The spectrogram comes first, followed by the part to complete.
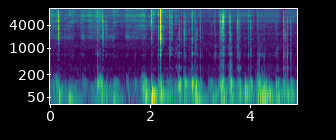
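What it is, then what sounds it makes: Plastic ball microphone shell. Long acrylic nails scratch and tap the shell of a hollow, white plastic spherical Blue Snowball USB microphone with a metal grille and chrome badge, sitting on a stand. The result is a close, deep rumbling of muffled thumps and rubbing, with short, bright clicks and ticks scattered over it.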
